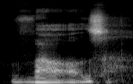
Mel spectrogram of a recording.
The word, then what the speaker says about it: Vaz: Well, I'm betting that that's the dude that came here to also attack Vaz. it's pronounced vase.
